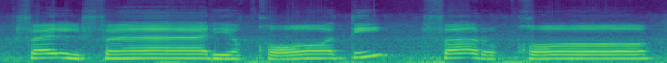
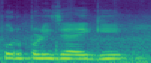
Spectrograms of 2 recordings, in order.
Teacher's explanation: را ساکن ہے اور اس سے پہلے حرف کے اوپر زبر ہے تو یہ را بھی پر پڑھی جائے گی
